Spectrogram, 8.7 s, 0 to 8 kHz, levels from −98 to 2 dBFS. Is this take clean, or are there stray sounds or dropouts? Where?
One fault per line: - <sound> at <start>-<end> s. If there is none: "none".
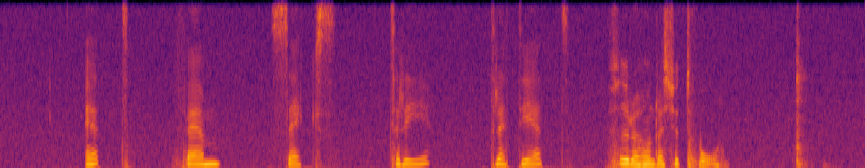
- thud at 7.9-8.2 s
